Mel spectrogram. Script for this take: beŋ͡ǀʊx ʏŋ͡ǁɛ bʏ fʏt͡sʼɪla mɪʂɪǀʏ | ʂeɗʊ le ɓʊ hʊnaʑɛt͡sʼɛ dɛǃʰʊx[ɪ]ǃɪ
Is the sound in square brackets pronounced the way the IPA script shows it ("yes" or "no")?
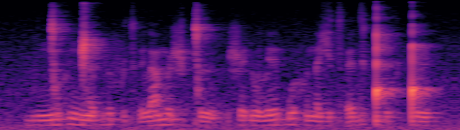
no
